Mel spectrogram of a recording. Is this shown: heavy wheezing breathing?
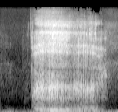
yes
